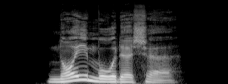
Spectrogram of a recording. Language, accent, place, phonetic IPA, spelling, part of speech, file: German, Germany, Berlin, [ˈnɔɪ̯ˌmoːdɪʃə], neumodische, adjective, De-neumodische.ogg
- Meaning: inflection of neumodisch: 1. strong/mixed nominative/accusative feminine singular 2. strong nominative/accusative plural 3. weak nominative all-gender singular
